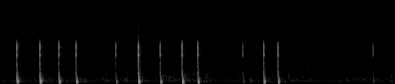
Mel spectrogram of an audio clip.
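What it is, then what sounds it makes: Felt-tip pen strokes on acrylic sheet. A felt-tip pen makes rapid short strokes on a flat, clear acrylic plexiglass sheet, filling in a drawn beak on the plastic. About fifteen short, dry scratching taps come in uneven bursts, each sharp and quickly gone, with a low body and a bright edge over a quiet background.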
